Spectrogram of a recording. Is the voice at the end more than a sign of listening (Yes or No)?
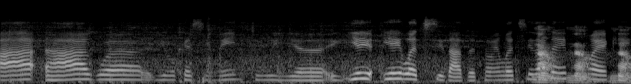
Yes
